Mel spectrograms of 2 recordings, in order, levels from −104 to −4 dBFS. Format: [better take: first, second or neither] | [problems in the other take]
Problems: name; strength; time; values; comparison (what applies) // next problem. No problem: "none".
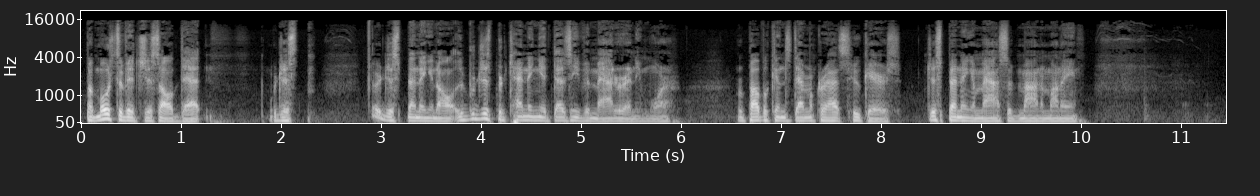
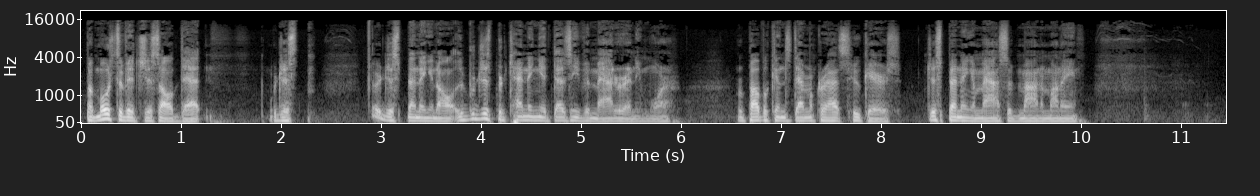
neither | none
